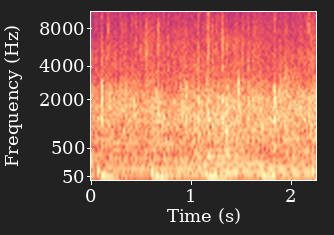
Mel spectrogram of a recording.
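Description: An audience at a business governance conference in France claps steadily, dense even clapping over a low rhythmic music bed with regular thumping beats.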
